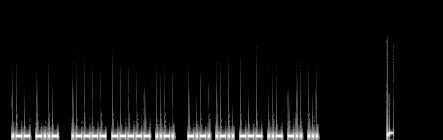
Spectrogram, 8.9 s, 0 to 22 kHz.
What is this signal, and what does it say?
Morse code, heard as a keyed tone, about 30 wpm, 700 Hz. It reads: WX 10F CLOUDS
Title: Practice QSO - Exchange 2 - Info - 30wpm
